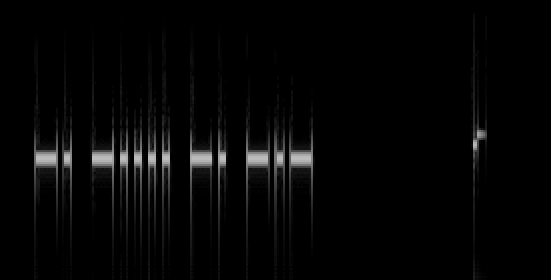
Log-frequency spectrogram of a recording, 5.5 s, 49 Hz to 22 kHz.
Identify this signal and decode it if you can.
Morse code, heard as a keyed tone, about 17 wpm, 700 Hz. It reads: N6NK
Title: USA Call Signs - 4 Characters - 2x Character Spacing - 17wpm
